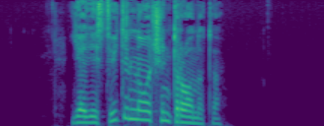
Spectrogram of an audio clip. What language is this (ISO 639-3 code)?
rus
